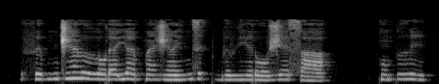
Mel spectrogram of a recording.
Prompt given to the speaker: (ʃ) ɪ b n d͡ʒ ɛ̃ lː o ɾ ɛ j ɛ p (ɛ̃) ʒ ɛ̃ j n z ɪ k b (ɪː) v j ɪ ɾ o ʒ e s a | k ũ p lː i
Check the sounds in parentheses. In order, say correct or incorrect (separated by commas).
incorrect, correct, incorrect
